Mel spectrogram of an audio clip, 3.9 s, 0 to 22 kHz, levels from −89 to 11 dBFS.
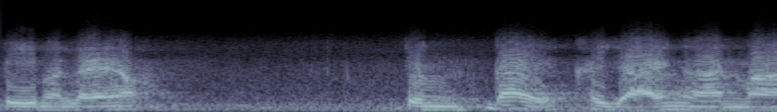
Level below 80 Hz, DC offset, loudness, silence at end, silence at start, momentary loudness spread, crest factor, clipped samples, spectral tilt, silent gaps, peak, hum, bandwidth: -44 dBFS; under 0.1%; -21 LUFS; 0 s; 0 s; 18 LU; 12 dB; under 0.1%; -7.5 dB/octave; none; -10 dBFS; none; 7.4 kHz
